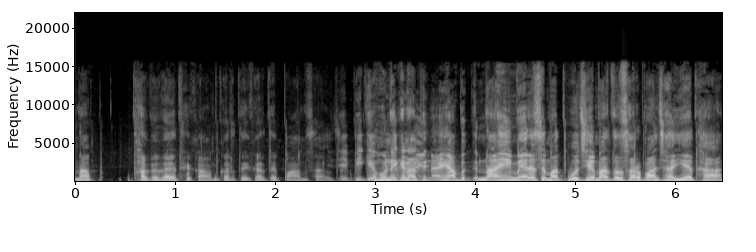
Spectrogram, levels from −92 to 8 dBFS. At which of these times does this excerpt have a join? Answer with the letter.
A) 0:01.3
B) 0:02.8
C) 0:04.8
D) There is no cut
B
